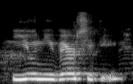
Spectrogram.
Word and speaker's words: University: le sigue una vocal Cómo pronunciamos esta palabra University muy bien no decimos universalía que como universidad no ahí es prácticamente como si tuviésemos nosotros podríamos decir como una ye no tan yo no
